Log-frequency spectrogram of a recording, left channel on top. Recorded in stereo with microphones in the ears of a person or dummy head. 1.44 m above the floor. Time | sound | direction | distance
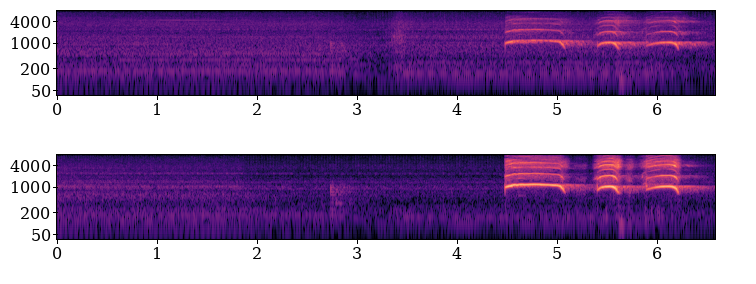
2.7 | a thud | 10° right (ahead or behind) | 6 m
4.5 | a scream | 60° right (ahead or behind) | 1.0 m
